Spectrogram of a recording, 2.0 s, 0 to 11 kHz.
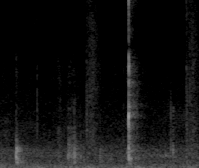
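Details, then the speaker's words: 1986 Ninja 600 having shorty levers fitted; pulling the brake lever gives a few sharp light clicks, about three in two seconds, from the brake light switch. Normal brake light switch click. "I don't know if you can hear that clicking but that's the uh brake light switch"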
